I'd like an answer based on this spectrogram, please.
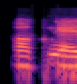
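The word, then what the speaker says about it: を: Bacanya Minasang nggak apa-apa kalau misalnya pas baca partikel wo. Untuk konteks partikel ya, bacanya tuh egao. Jadi W-nya tidak dilafalkan dengan jelas.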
